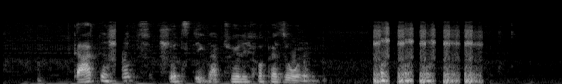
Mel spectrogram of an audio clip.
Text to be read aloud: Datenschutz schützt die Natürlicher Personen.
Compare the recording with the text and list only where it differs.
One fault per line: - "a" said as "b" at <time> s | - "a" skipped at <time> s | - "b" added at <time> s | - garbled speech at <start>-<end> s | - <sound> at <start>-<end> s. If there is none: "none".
- laugh at 3.7-4.8 s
